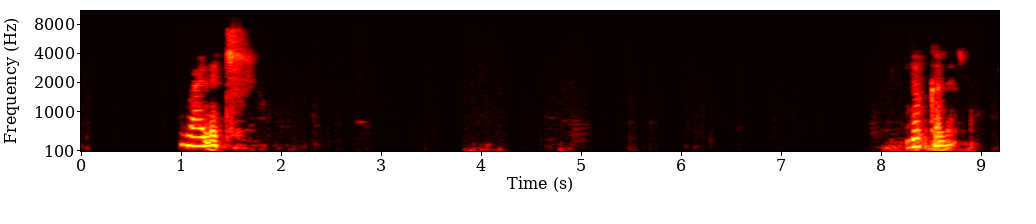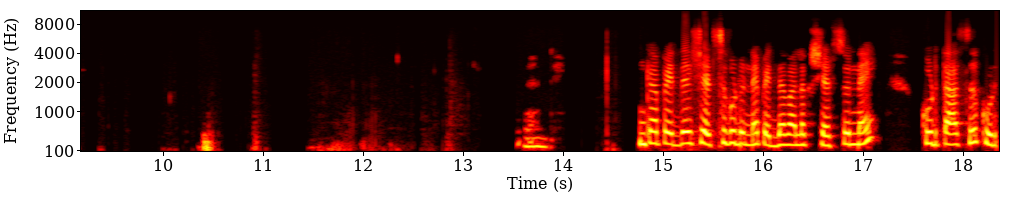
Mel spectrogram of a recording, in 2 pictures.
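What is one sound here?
A woman speaks close by in short bursts, explaining with animation.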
